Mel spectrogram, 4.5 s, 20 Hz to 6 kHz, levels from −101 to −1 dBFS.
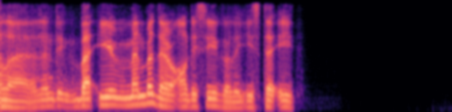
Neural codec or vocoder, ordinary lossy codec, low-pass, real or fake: codec, 16 kHz in and 24 kHz out, 0.4 kbps, LongCat-Audio-Codec, two codebook decoder; none; 5.4 kHz; fake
